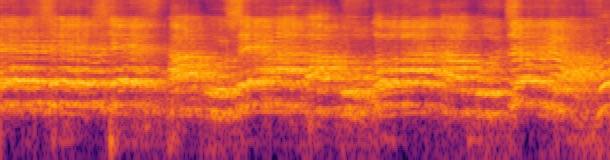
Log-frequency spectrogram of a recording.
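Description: A group of schoolchildren singing together in unison, in phrases of a couple of seconds with long held notes.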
